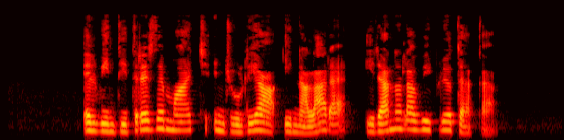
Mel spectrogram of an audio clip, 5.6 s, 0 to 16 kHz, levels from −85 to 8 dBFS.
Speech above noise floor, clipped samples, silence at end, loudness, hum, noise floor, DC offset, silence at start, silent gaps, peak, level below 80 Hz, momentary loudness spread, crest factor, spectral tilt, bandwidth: 47 dB; under 0.1%; 0.7 s; -28 LUFS; none; -76 dBFS; under 0.1%; 0.85 s; none; -6 dBFS; -78 dBFS; 8 LU; 24 dB; -5 dB/octave; 11.5 kHz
